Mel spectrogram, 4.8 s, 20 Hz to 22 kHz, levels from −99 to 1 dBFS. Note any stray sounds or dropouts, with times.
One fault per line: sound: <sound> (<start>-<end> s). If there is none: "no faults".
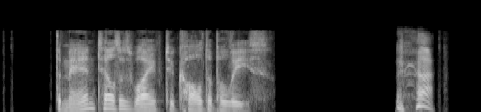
sound: laugh (4.0-4.4 s)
